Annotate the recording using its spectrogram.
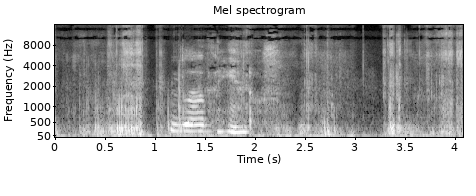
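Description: A hand rustles and taps the handles of a fabric bag.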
